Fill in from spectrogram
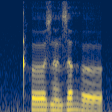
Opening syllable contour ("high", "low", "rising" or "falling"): high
